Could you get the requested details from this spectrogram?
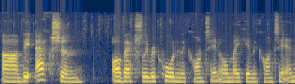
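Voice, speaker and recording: A woman with a New Zealand accent speaks at a moderate pace and medium pitch against a quiet background. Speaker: agency owner, marketing presenter. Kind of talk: webinar presentation. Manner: casual, frequent fillers.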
